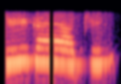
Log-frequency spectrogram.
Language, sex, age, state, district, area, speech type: Hindi, female, 45-60, Uttar Pradesh, Ayodhya, rural, conversation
